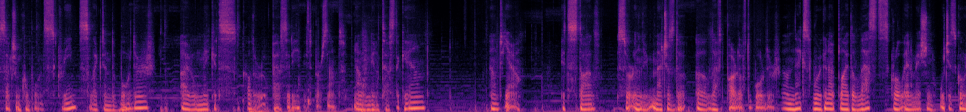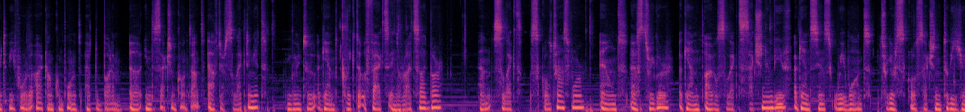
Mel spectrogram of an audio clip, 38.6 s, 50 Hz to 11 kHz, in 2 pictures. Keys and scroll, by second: 5.4 Left, 6.0 shift+5, 6.1 shift+Return, 7.0 super+p.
